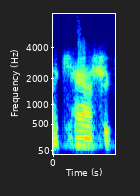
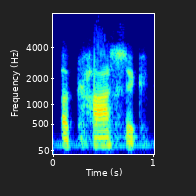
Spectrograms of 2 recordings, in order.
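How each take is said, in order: First: Akashic is said in the usual everyday way. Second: Akashic is said in a less common way. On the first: This is how people commonly say it. The speaker calls it wrong. "the way we pronounce it on Earth" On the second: This is the pronunciation the speaker's friend insisted on. The speaker calls it right. "it's pronounced Akashic rather than"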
